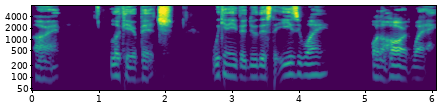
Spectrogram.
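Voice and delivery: low, soft menacing monster; monster up close. Acted. Monster leaning in real close to threaten Rose, low and quiet. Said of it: "leaned in real close and it said".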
